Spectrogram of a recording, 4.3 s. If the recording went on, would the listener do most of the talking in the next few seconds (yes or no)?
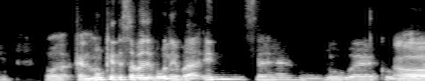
yes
